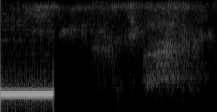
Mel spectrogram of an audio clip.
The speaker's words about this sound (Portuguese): Tô ligando, não tá chamando. Não tá chamando, tô chamando aqui, mas não tá indo.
